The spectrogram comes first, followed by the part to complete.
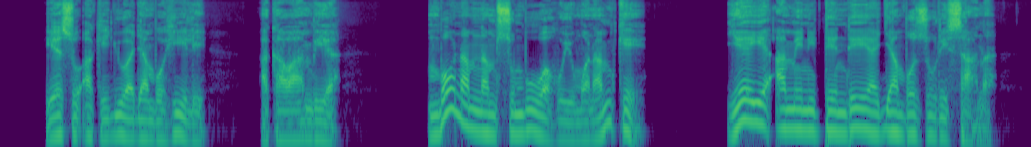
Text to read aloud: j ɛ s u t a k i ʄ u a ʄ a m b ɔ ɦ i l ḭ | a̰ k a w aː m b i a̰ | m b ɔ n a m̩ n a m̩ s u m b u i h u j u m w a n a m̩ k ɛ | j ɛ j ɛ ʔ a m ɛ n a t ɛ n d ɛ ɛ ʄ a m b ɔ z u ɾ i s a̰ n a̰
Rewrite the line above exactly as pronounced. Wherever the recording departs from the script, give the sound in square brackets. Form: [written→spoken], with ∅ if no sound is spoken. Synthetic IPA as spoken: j ɛ s u [t→ʔ] a k i ʄ u a ʄ a m b ɔ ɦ i l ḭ | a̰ k a w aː m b i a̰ | m b ɔ n a m̩ n a m̩ s u m b u [i→a] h u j u m w a n a m̩ k ɛ | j ɛ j ɛ ʔ a m ɛ n [a→i] t ɛ n d ɛ [ɛ→a] ʄ a m b ɔ z u ɾ i s a̰ n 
